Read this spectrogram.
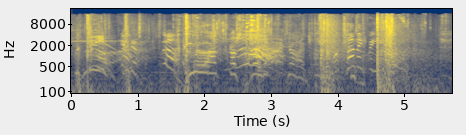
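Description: Heavy blows thud and smack in a scuffle.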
